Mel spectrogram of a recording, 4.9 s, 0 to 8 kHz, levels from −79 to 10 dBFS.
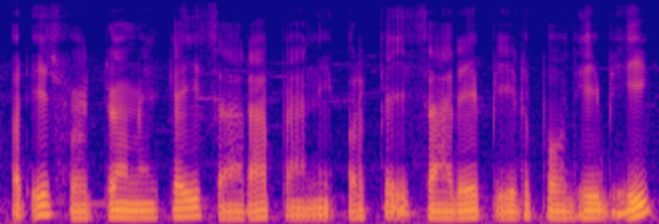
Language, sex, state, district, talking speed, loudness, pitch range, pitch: Hindi, male, Madhya Pradesh, Bhopal, 145 wpm, -17 LUFS, 90-105 Hz, 95 Hz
